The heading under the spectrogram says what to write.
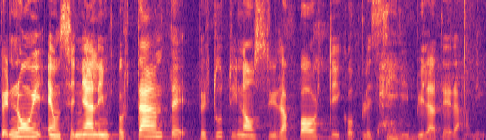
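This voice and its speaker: Noticeable background noise sits behind this woman's voice. She talks at a fairly quick pace with ordinary pitch variation. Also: fairly low pitch for a woman. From Italy. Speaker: diplomat. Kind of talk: welcome speech. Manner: formal.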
